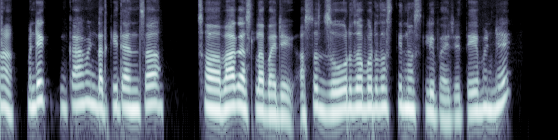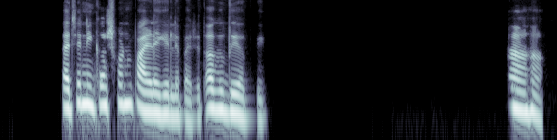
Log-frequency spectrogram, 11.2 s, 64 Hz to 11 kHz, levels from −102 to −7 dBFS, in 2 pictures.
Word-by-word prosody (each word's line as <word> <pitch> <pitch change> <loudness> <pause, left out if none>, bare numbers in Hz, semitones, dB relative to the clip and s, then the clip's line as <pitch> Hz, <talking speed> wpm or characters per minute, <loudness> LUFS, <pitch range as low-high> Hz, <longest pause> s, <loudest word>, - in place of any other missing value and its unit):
हां, 220 -3 0 0.2
म्हणजे 225 +5 +4 0.3
काय 235 0 0
म्हणतात 235 -5 +1
कि 220 - -3
त्यांचा 215 +3 +2 0.5
सहभाग 215 +1 +5
असला 195 -1 +1
पाहिजे. 165 -3 -1
असं 195 +5 -3
जोर 185 +3 +2
जबरदस्ती 215 0 0
नसली 200 -3 +1
पाहिजे 150 -1 -8
ते 185 +1 -1
म्हणजे, 205 +6 +1 1.1
त्याचे 210 +4 +1
निकष 235 -2 +1
पण 245 0 0
पाळले 185 -5 +3
गेले 165 -2 -2
पाहिजेत. 150 +4 -12
अगदी, 190 -4 +1
अगदी. 145 -2 -7 2.4
हां, 200 -3 +2
हां. 160 -6 -4
200 Hz, 140 wpm, -20 LUFS, 175-220 Hz, 2.4 s, सहभाग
